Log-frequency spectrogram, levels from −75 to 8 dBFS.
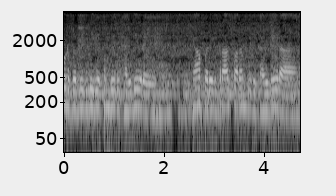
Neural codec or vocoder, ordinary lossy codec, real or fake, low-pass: none; Opus, 24 kbps; real; 5.4 kHz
